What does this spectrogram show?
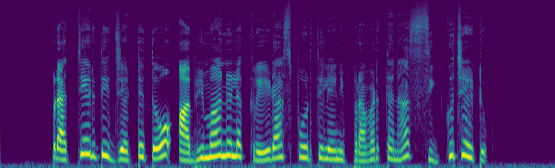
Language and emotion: Telugu, disgusted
